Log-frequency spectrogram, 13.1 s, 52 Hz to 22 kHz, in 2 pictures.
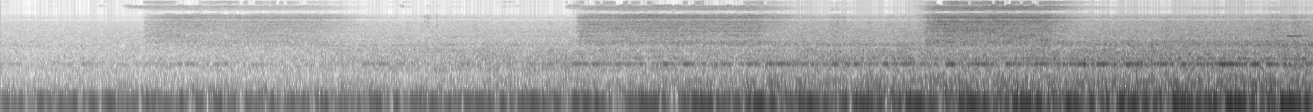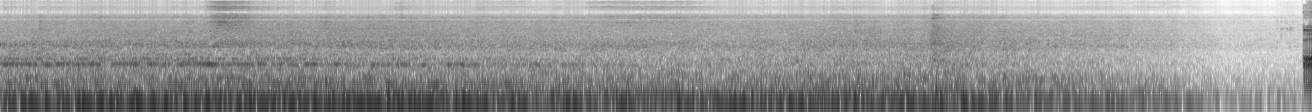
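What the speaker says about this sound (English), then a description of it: "the wait would only be about 15 to 20 minutes before our eastbound train rolled up on CP Wing" A CSX eastbound freight train of solid autoracks passes close by, led by an AC44C6M locomotive with an ES44AC at the rear, its heavy rumble swelling and then fading, with wheels squealing and rail noise rolling steadily throughout.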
